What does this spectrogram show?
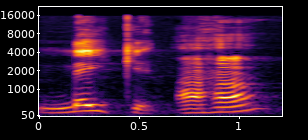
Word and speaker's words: nekkid: You think because you're pronouncing the word naked, naked, that it means it's different?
